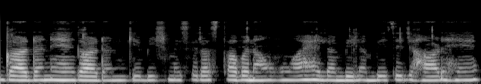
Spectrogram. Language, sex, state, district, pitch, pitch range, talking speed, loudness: Hindi, female, Chhattisgarh, Raipur, 195 Hz, 195-200 Hz, 200 wpm, -17 LUFS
